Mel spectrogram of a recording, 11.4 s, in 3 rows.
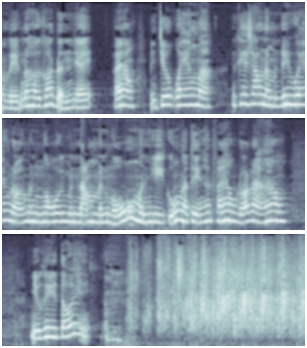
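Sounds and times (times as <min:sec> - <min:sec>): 
speech: 0:00.0 - 0:09.4
audience applause at a meditation teaching: 0:09.2 - 0:11.3.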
